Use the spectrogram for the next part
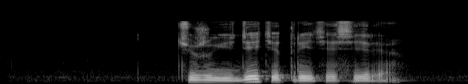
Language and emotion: Russian, neutral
